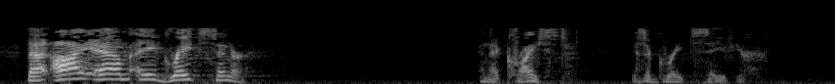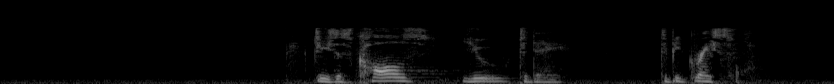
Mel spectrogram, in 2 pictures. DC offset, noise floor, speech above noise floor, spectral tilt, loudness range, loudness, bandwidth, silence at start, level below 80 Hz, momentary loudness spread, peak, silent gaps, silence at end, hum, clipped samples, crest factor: under 0.1%; -66 dBFS; 38 dB; -8.5 dB/octave; 21 LU; -26 LUFS; 5.8 kHz; 0.3 s; -62 dBFS; 27 LU; -4 dBFS; none; 0.95 s; none; under 0.1%; 26 dB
